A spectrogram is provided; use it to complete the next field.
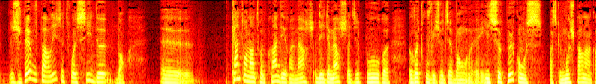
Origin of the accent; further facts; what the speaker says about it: Quebec City, Quebec, Canada; born there; Alors moi, exemple, je suis née à Québec et j'ai été adoptée à Québec.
